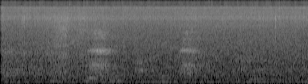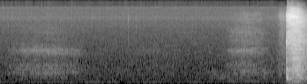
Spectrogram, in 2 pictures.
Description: Another cold wav for you guys, a little short but there are some sneezes and a stuffy blow at the end.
